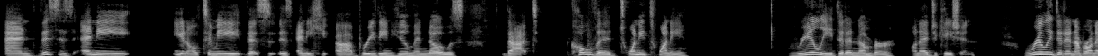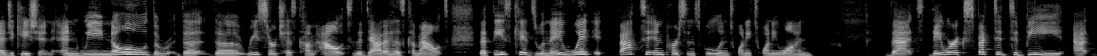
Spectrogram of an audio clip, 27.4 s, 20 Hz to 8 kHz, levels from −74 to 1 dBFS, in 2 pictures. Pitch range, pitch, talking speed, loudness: 200-250 Hz, 220 Hz, 150 wpm, -23 LUFS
